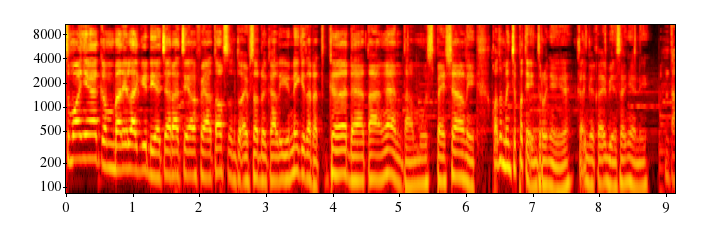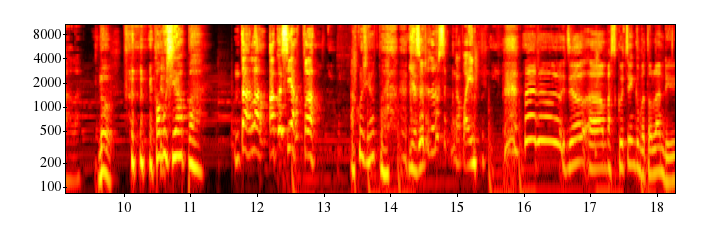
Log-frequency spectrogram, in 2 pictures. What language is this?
Indonesian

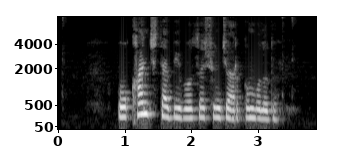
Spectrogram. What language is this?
Uyghur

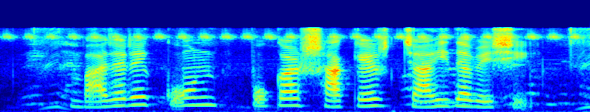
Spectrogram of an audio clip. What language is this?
Bangla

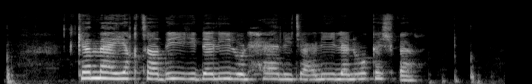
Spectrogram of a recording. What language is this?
Arabic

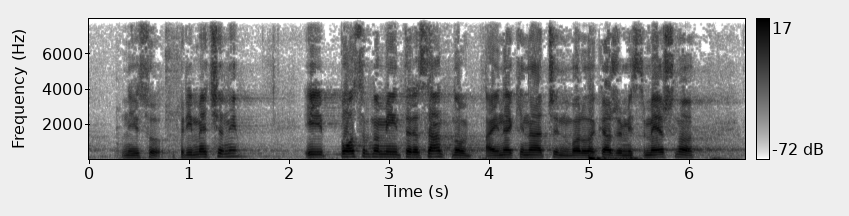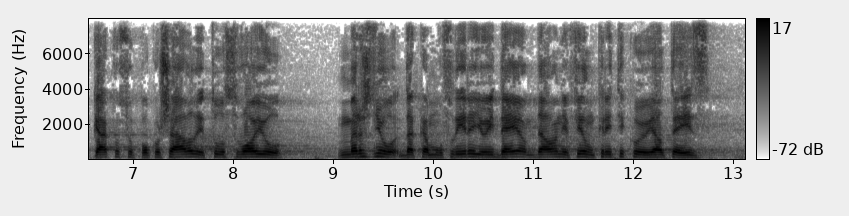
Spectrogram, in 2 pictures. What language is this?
Serbian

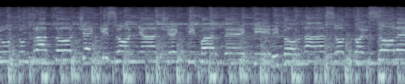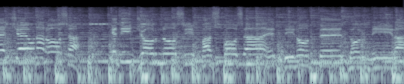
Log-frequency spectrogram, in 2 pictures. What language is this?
Italian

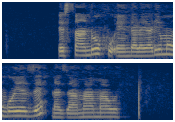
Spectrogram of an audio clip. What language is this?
Ganda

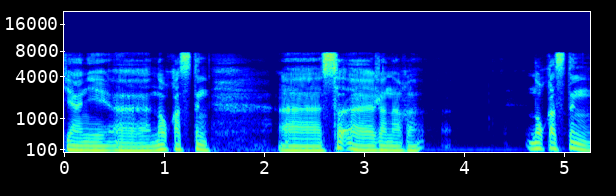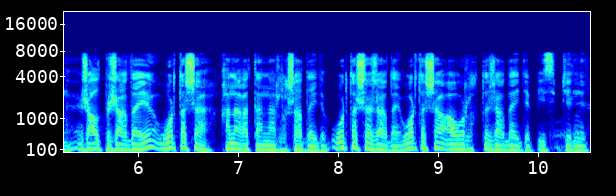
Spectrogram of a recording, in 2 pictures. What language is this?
Kazakh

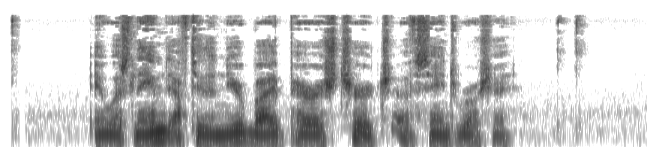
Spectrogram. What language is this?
English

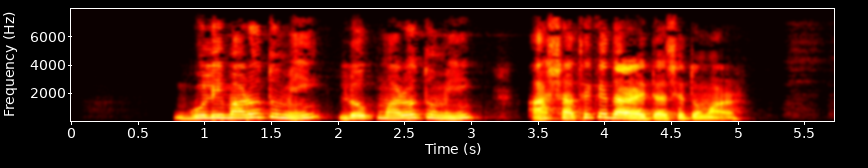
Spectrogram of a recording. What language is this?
Bangla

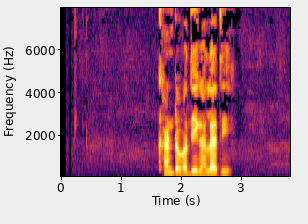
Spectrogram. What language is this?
Dhatki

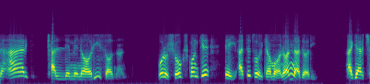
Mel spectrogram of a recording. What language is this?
Persian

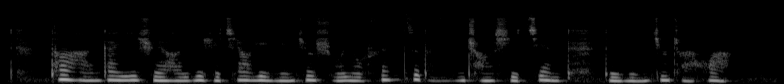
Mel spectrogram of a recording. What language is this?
Chinese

